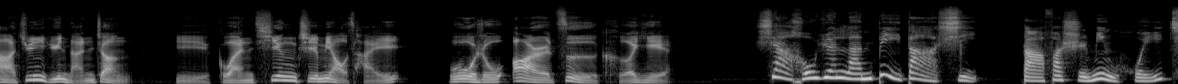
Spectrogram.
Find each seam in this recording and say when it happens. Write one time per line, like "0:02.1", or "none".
none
